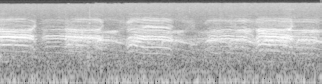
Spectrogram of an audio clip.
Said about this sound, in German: Ich glaube, die Raben hören uns doch.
